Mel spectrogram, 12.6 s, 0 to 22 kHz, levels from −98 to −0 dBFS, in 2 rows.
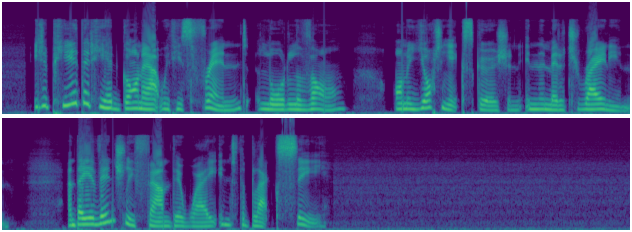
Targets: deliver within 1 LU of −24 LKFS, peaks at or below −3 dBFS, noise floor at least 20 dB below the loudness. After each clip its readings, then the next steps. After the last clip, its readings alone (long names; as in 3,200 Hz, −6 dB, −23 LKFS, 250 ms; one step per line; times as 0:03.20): share of clipped samples 0.2%; peaks flattened at −21.0 dBFS; number of dropouts 5; longest dropout 8.1 ms; integrated loudness −33.0 LKFS; sample peak −21.0 dBFS; target loudness −24.0 LKFS
→ clipped peaks rebuilt −21 dBFS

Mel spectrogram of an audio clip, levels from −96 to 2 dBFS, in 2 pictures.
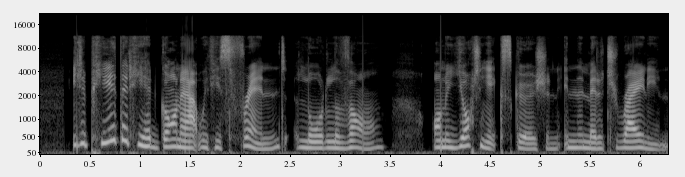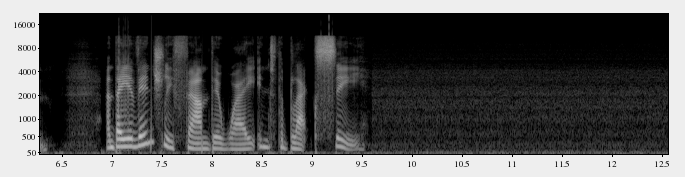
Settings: share of clipped samples 0.0%; number of dropouts 5; longest dropout 8.1 ms
→ repair the gap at 0:00.36/0:03.22/0:04.00/0:07.38/0:07.89, 8.1 ms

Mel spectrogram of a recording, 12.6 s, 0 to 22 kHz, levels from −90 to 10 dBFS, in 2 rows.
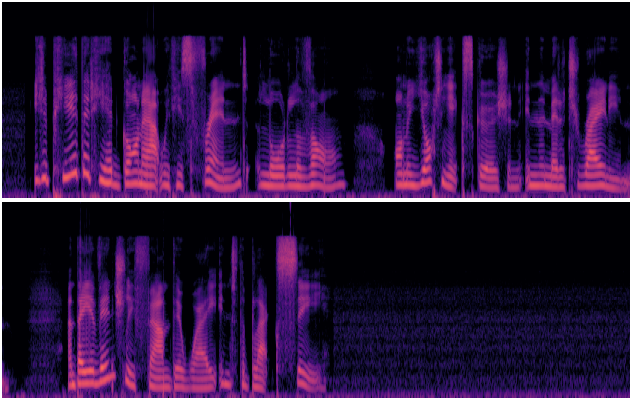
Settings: number of dropouts 0; integrated loudness −32.5 LKFS; sample peak −12.5 dBFS; target loudness −24.0 LKFS
→ level +8.5 dB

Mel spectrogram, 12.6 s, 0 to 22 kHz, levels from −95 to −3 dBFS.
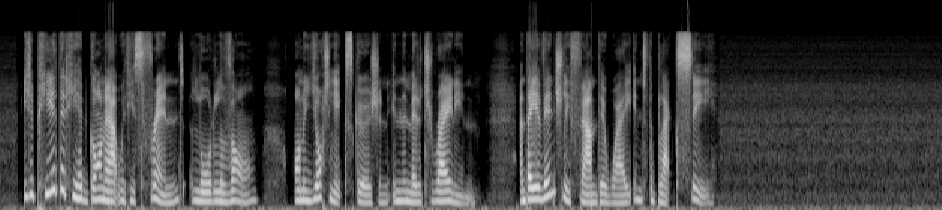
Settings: integrated loudness −24.0 LKFS; sample peak −4.0 dBFS; background noise floor −56 dBFS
